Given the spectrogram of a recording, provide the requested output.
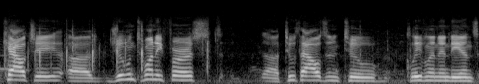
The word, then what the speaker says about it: Couchey: Sid kouchi Cao chia is a calculator I pronounce it said kouchi June 21st 2002 Cleveland Indians at Montreal so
